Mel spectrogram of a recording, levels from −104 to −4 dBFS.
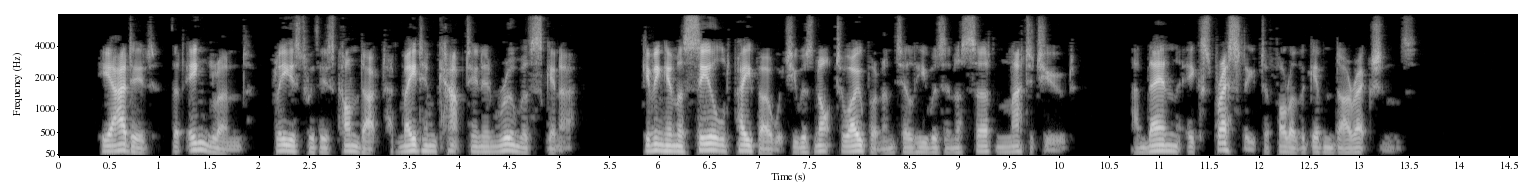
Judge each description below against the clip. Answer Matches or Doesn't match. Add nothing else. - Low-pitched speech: Matches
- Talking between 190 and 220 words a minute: Doesn't match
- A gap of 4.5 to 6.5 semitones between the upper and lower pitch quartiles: Doesn't match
